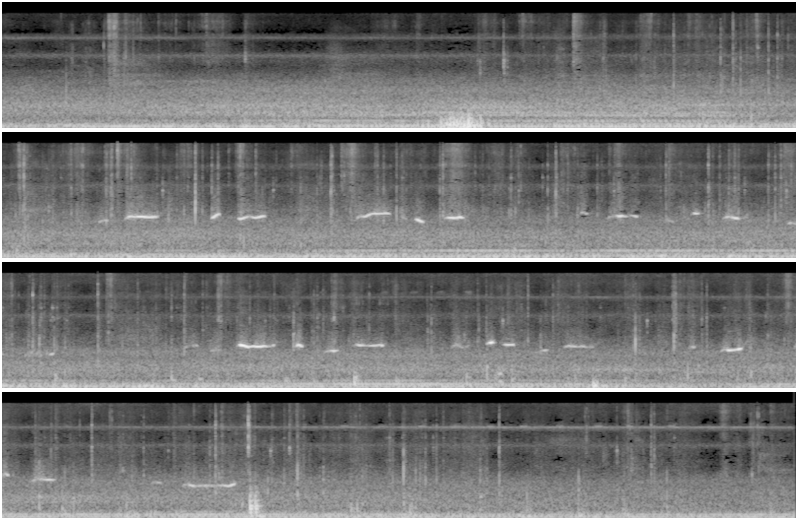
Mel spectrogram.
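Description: Footsteps on a wooden boardwalk, with a thump early on. Through the middle there is a run of short whistled notes with small slides in pitch, which stop shortly before the end.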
